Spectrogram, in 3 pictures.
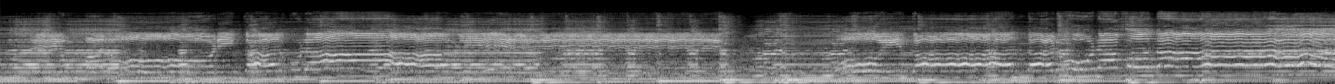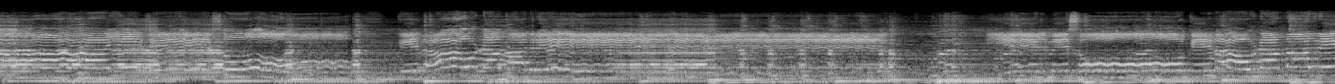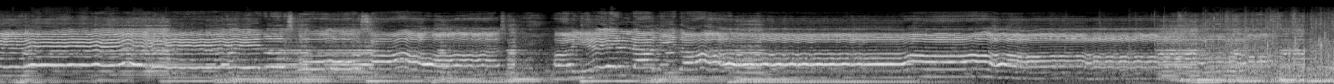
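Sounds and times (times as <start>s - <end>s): guitars strumming chords: 0.0s - 36.4s, 38.2s - 40.0s
woman singing: 0.1s - 7.4s, 8.4s - 22.2s, 23.2s - 39.8s.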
